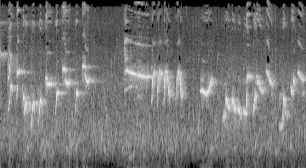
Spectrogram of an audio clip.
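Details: Training song of the white-rumped shama against a trickle of water. Busy bursts of mixed whistles and sharp high notes alternate with sustained warbling phrases that rise and fall.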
